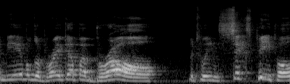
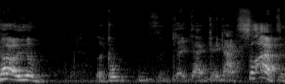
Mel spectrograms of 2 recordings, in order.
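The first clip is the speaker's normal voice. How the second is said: acted-out angry, halting, stumbling outburst; 3 dB quieter than usual. Retelling how a wrestler reacted after getting slapped: imitating someone angry. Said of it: "he gets so mad".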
